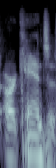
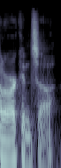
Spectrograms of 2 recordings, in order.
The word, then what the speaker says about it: Arkansas: And that's and it's pronounced Arkansas, not Arkansas.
